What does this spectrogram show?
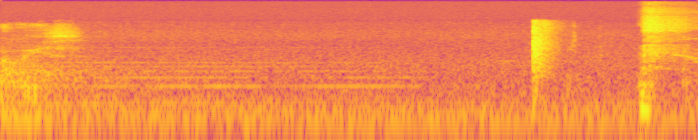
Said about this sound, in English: I don't know what that slap was for.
